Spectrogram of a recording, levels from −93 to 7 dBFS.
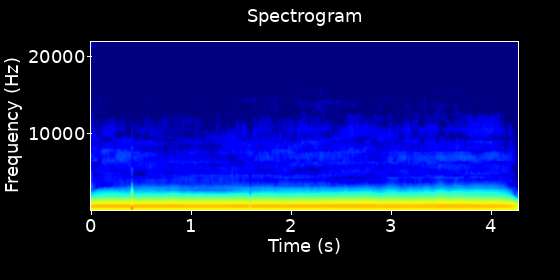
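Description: Broken MP3 bit reservoir at 0.38 s and 1.56 s: music jumps ahead with a 30 ms glitch, likely dropped frames leaving the next decoding another frame's bytes.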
